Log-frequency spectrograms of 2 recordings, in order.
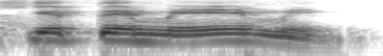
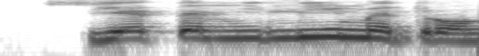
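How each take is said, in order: First: The unit is said as two letter sounds. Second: The unit is said as the full word. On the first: The speaker calls it wrong. "no siete mm" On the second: The speaker calls it right.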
